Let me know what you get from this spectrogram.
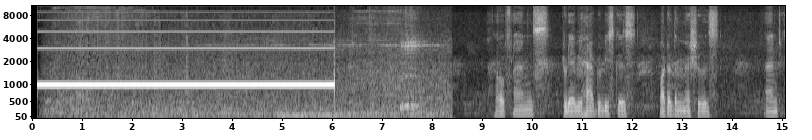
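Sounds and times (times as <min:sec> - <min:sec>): high-pitched electronic beep tone: 0:00.1 - 0:06.1.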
